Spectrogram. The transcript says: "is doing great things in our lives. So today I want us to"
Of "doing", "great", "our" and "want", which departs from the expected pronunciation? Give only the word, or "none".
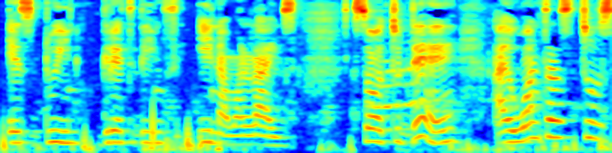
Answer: none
